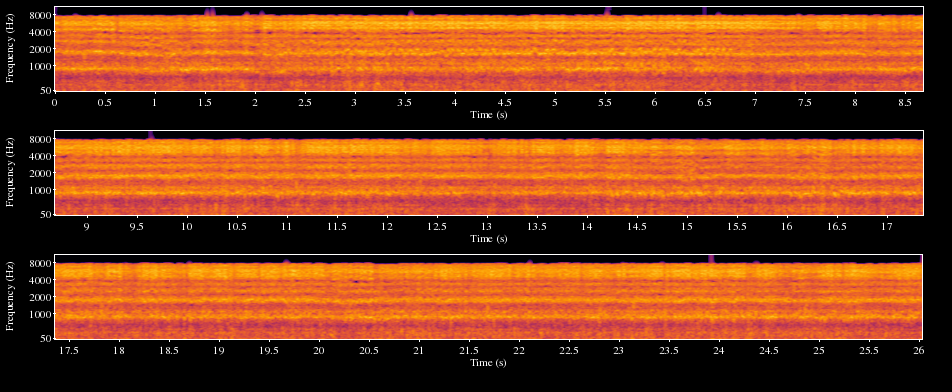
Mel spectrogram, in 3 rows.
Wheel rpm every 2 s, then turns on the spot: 230, 200, 200, 210, 230, 230, 230, 230, 230, 240, 230, 230, 230.
none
